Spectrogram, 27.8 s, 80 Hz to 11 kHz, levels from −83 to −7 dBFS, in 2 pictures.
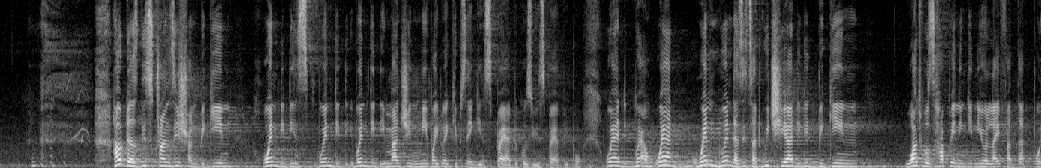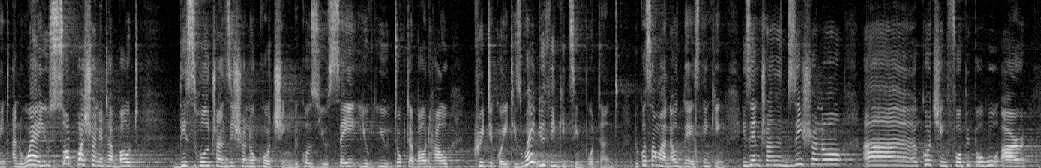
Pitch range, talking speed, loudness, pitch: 195-250 Hz, 190 wpm, -22 LUFS, 215 Hz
